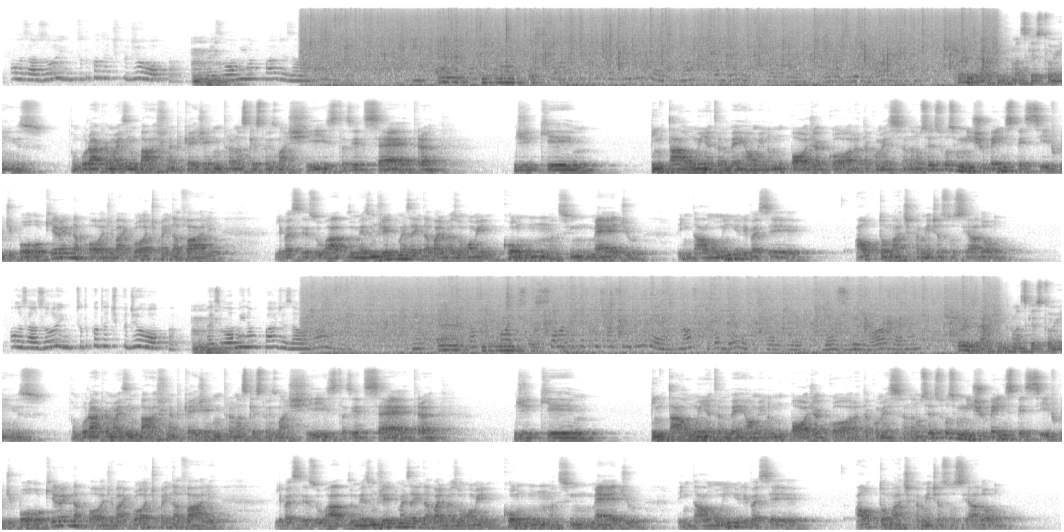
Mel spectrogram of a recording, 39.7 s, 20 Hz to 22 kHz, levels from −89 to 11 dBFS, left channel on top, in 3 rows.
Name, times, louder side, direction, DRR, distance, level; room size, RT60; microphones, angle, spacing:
voice 1, 0.1-2.2 2.6-4.4 5.1-5.3 5.7-11.5, right 5 dB, 85° right, 9 dB, 0.3 m, -39 dB
voice 2, 2.4-2.8 5.4-7.0 11.9-13.7 14.1-18.9 19.6-20.6 21.4-29.5 29.9-34.4 34.9-36.5 37.2-38.9, left 1 dB, 5° left, -1 dB, 0.6 m, -29 dB
sound 1, 3.7-12.5, left 3 dB, 50° left, 0.5 m, -34 dB
3.3 x 2.6 x 3.8 m, 0.78 s
head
